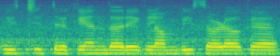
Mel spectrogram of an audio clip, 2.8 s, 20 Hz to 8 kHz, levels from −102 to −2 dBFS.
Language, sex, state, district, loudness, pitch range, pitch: Hindi, female, Chhattisgarh, Raipur, -11 LUFS, 180-190 Hz, 185 Hz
